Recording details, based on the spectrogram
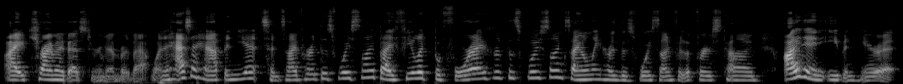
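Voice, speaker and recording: A woman's voice: mid-range voice, brisk, hardly any pauses, a bit bright. A young woman hosting a video with casual, informal commentary on game voice lines, rambling and often interrupting herself. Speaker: streamer and video host.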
